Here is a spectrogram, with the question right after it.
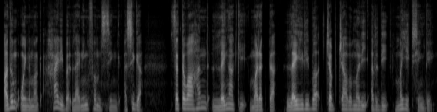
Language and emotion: Manipuri, neutral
